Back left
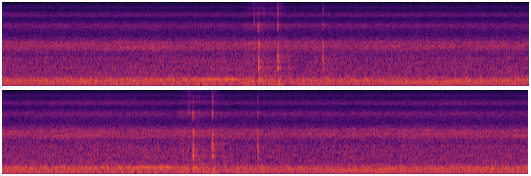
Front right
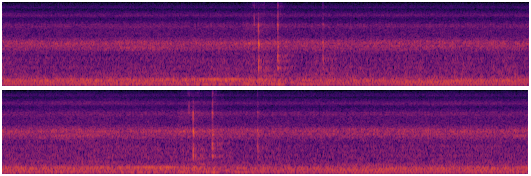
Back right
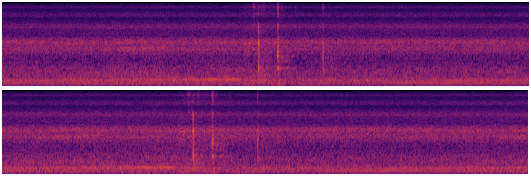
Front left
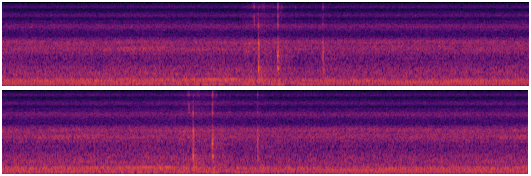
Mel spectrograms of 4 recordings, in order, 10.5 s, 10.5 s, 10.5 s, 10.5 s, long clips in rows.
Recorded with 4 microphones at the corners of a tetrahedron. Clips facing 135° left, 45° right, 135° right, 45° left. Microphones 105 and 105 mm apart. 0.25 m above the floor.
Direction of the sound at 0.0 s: 110° left.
